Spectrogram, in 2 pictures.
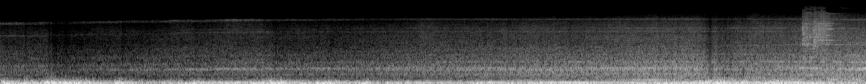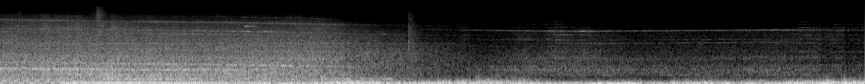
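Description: Diesel freight locomotives passing close by, their engines running with a deep rumble and a thin high whine, louder through the middle as they go past. Steel wheels squeal on the rail, with one sharp screech about eight seconds in.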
